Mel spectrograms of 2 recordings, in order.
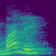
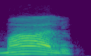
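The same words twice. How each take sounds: First: The vowel after the m is short. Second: The vowel after the m is long. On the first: A king or sovereign ruler. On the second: An owner of property such as land.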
